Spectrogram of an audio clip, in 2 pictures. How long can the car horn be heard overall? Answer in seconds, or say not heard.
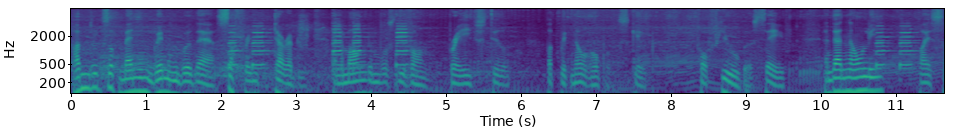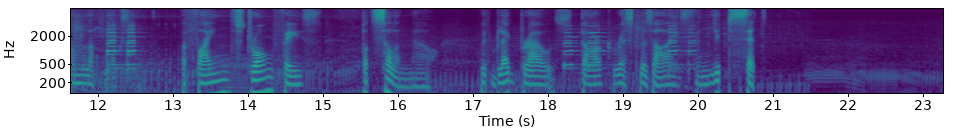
6 s.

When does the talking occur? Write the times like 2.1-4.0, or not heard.
0.0-14.9, 15.5-20.8.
